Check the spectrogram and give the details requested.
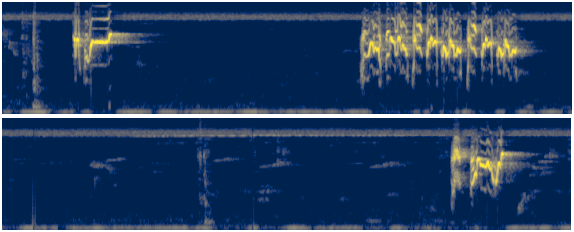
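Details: Sooty-headed bulbul in full voice, played as a lure to provoke replies: one short whistled phrase, then a fast rattling run of chattering notes lasting over a second, then another whistled phrase, over a steady high whine.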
